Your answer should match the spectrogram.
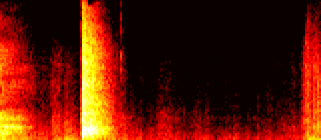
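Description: A single sharp smack about half a second in, right after the tail of a spoken word.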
